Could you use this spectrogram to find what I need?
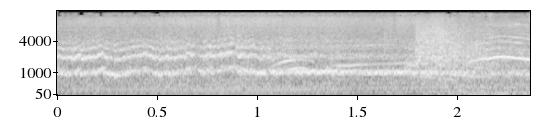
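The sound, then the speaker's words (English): A bus swerves across the path of a slow, wood-panelled trolley bus with a sustained, wavering tyre squeal and engine whine, and a louder burst of noise near the end. “The collision throws the passengers off their balance amid falling gold leaf and dust.”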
